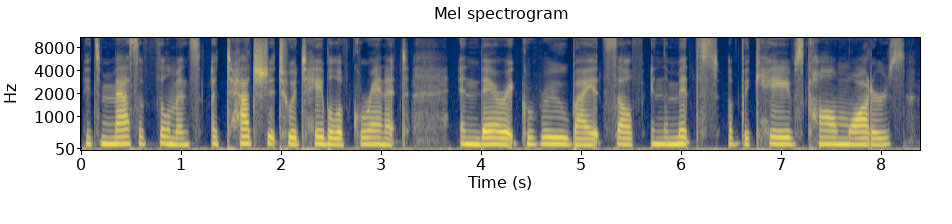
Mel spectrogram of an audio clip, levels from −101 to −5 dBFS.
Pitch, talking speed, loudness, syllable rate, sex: 190 Hz, 180 wpm, -17 LUFS, 4.8 syllables/s, female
